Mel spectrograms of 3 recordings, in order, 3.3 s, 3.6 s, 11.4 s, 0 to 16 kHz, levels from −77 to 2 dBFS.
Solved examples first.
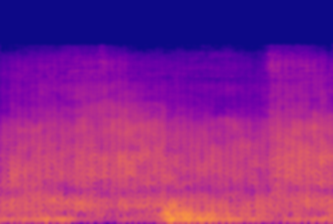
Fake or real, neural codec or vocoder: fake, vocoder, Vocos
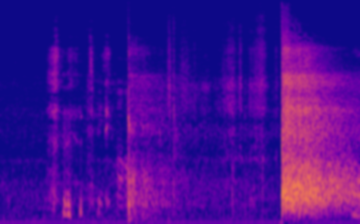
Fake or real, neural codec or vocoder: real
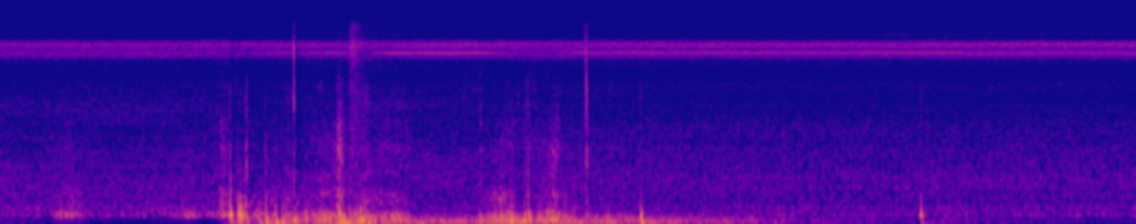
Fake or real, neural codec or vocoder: real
